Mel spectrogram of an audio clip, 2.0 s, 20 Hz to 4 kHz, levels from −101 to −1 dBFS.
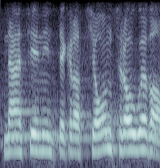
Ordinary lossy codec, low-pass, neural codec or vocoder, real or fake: Opus, 16 kbps; 3.6 kHz; none; real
